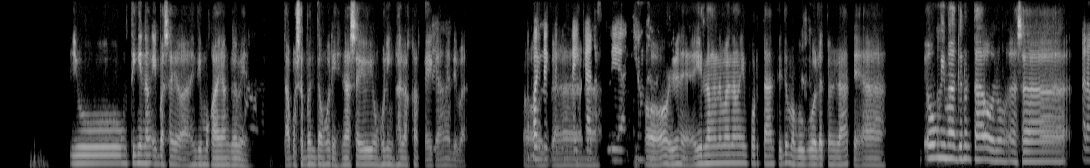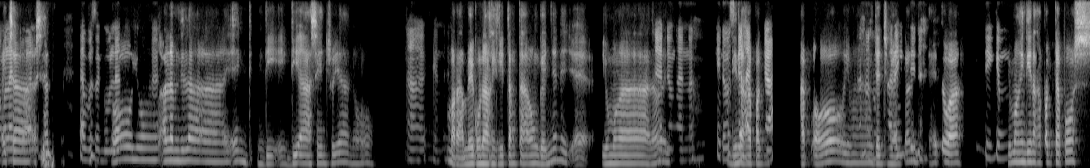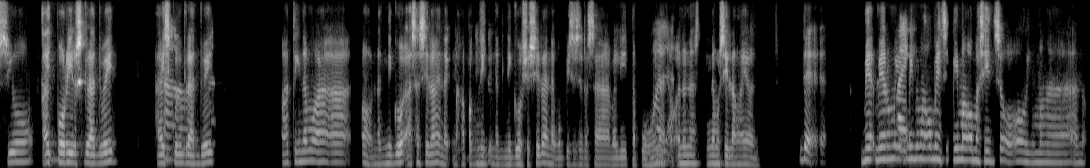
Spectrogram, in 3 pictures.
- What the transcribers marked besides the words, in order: wind; static; unintelligible speech; distorted speech; chuckle; other background noise; chuckle; mechanical hum; chuckle; tapping; unintelligible speech
- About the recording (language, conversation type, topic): Filipino, unstructured, Paano mo hinaharap ang mga taong humahadlang sa mga plano mo?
